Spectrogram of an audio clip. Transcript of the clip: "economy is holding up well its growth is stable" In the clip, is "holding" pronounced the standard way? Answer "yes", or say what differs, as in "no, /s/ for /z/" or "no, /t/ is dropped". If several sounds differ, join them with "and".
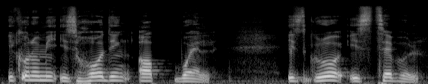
yes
